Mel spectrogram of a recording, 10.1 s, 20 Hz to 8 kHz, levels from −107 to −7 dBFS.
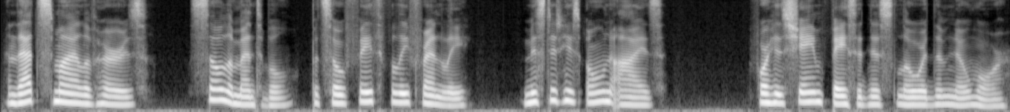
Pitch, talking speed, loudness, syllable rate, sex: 175 Hz, 130 wpm, -17 LUFS, 4.4 syllables/s, female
